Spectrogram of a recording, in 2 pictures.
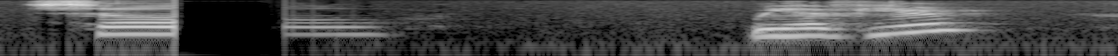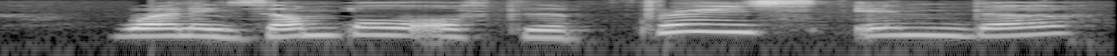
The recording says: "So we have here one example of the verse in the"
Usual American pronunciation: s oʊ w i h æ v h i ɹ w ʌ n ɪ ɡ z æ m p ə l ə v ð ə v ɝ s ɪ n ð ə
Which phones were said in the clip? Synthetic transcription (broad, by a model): s oʊ w i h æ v h i ɹ w ʌ n ɪ ɡ z æ m p ə l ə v ð ə p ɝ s ɪ n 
